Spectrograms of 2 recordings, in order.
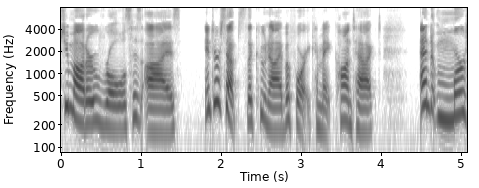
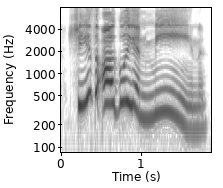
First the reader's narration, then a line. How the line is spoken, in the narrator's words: That earns him a screech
